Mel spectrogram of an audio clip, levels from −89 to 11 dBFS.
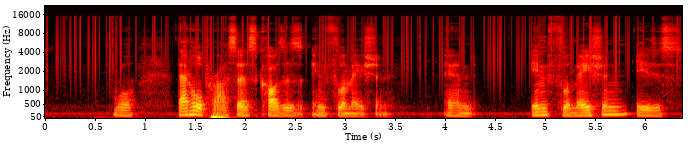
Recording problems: crackle, like an old record; noticeable; 20 dB below the speech

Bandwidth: 15 kHz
